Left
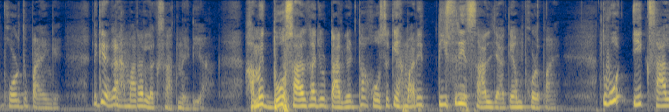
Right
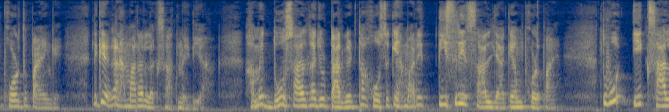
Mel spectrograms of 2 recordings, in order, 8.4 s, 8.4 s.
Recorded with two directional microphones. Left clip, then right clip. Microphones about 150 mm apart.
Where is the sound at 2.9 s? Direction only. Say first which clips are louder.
Left 10 dB; 70° left (ahead or behind).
